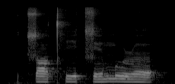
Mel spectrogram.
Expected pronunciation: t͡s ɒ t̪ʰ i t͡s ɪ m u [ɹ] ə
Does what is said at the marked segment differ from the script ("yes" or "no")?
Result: no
